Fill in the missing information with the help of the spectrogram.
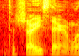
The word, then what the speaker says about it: Charlize Theron: Charlize Theron. – Charlize Theron, whatever.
